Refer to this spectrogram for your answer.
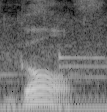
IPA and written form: ɡʌlf (gulf)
